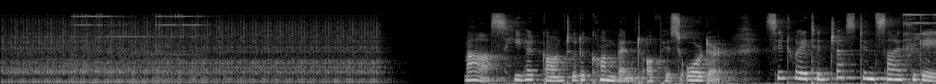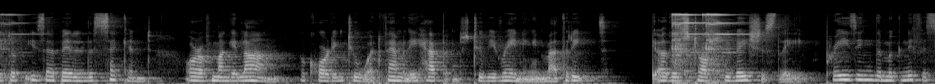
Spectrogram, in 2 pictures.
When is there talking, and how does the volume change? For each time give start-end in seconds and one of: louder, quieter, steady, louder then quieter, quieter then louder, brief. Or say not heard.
4.7-18.6 steady.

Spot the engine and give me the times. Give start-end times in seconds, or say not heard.
0.0-3.9.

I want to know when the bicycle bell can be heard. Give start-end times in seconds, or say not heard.
0.7-2.0, 9.0-9.7, 16.1-16.8.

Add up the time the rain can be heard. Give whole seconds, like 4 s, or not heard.
not heard.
